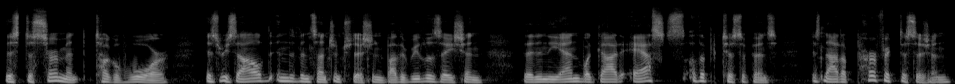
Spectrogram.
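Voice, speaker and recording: A man reading a written essay as a priest, in a measured, deliberate and formal way. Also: medium pitch, no room sound.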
